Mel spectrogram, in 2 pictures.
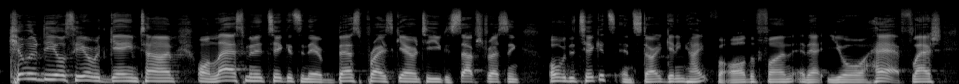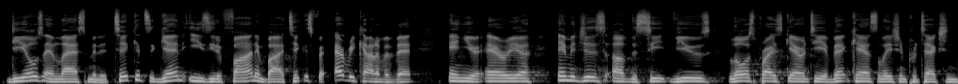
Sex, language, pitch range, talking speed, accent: male, English, 120-155 Hz, 195 wpm, American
